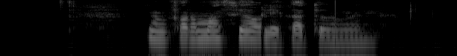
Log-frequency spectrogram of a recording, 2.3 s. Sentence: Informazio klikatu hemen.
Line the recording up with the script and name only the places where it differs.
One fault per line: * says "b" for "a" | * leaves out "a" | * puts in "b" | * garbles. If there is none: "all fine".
all fine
